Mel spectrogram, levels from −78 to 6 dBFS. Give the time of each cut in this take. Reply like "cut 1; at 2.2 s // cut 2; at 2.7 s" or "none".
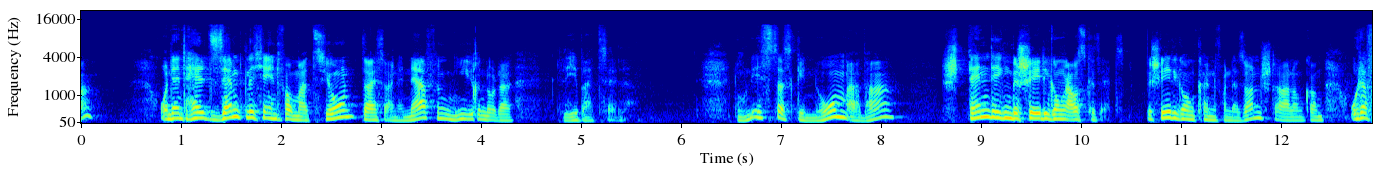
cut 1; at 2.8 s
